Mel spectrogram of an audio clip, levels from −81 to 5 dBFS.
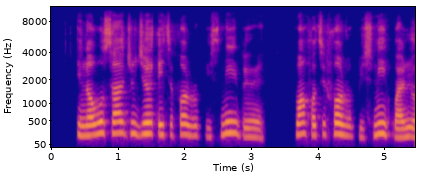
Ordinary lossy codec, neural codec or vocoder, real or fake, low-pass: none; autoencoder, 22.05 kHz, a latent of 192 numbers a frame, VITS, trained on one speaker; fake; 9.9 kHz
